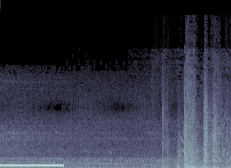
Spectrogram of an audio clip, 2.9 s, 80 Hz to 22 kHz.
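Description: A phone dials out in GTA 5: a steady tone holds for under a second, then stops, followed after a pause by several muffled bursts like distant gunfire.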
